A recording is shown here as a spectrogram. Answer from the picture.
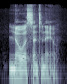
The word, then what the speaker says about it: Noah Centineo: Noah Centineo.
